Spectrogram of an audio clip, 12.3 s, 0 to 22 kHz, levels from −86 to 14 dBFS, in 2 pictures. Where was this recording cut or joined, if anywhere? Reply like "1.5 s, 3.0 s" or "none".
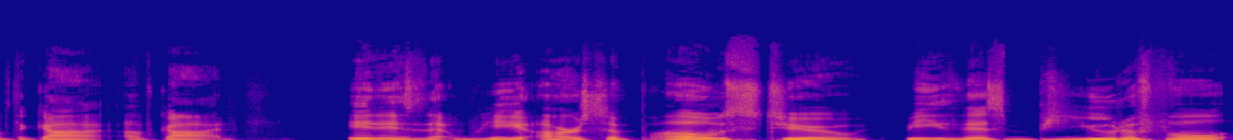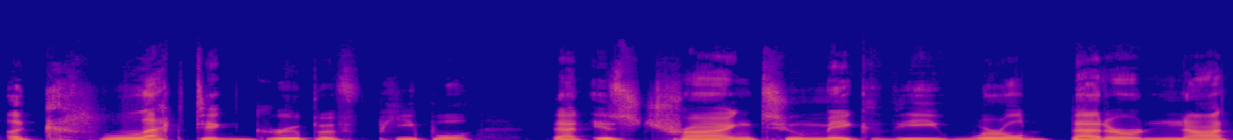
4.4 s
